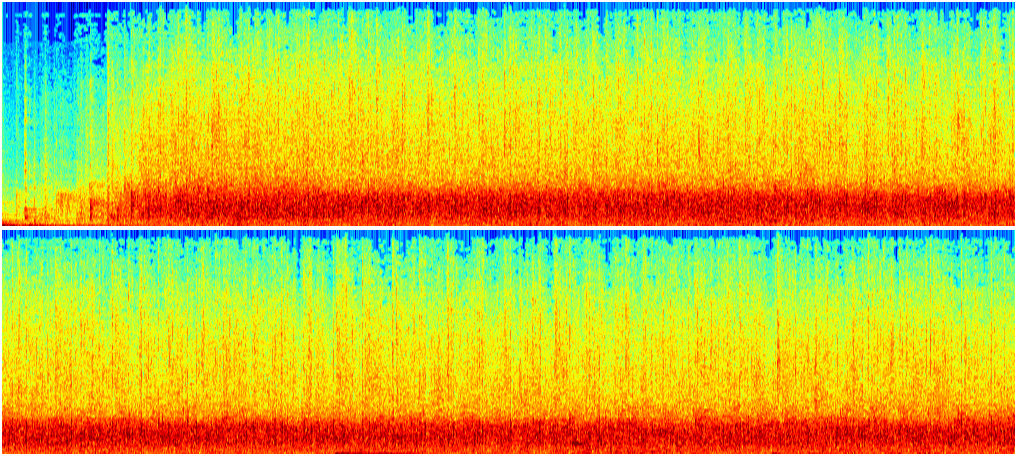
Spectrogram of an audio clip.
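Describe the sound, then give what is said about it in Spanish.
An audience at the Teatro Colón in Buenos Aires bursts into sustained applause as maestro Horacio Malvicino enters the stage. The clapping is a dense, steady wash that stays loud and even for about twenty seconds, with no voices speaking over it. “aplausos eran para el maestro Horacio Malvicino, queridos amigos, que ha entrado recién al escenario.”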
